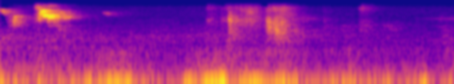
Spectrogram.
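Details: Sparrows at a window-mounted feeder during lunch, with a few short high chirps, one louder at the start and a pair of brief notes midway, over a quiet low background hum.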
